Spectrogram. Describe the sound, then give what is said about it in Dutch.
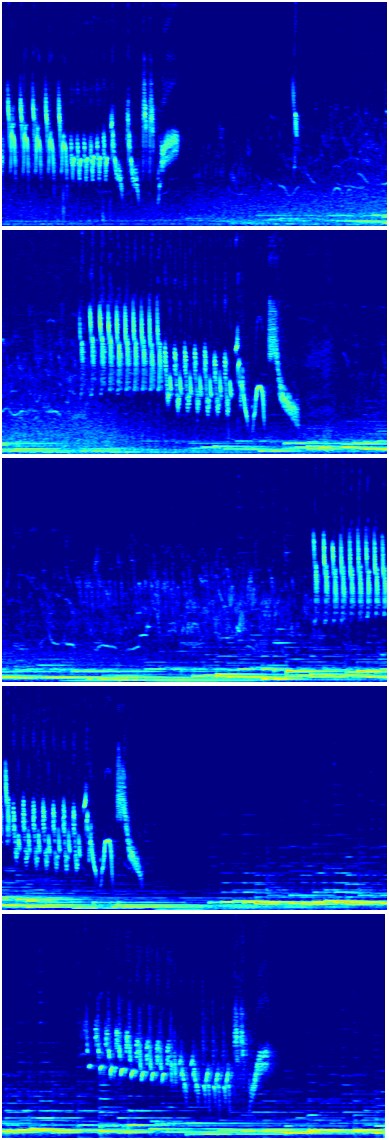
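Chaffinch song: four bright, rapid trilling phrases, each ending in a quick flourish, spaced a few seconds apart with steady sound continuing between them. “Vogelkundigen die kunnen geblinddoekt hun weg vinden door het Zwarte Woud, om ze precies te weten waar welke variant van de vinkenslag voorkomt.”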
